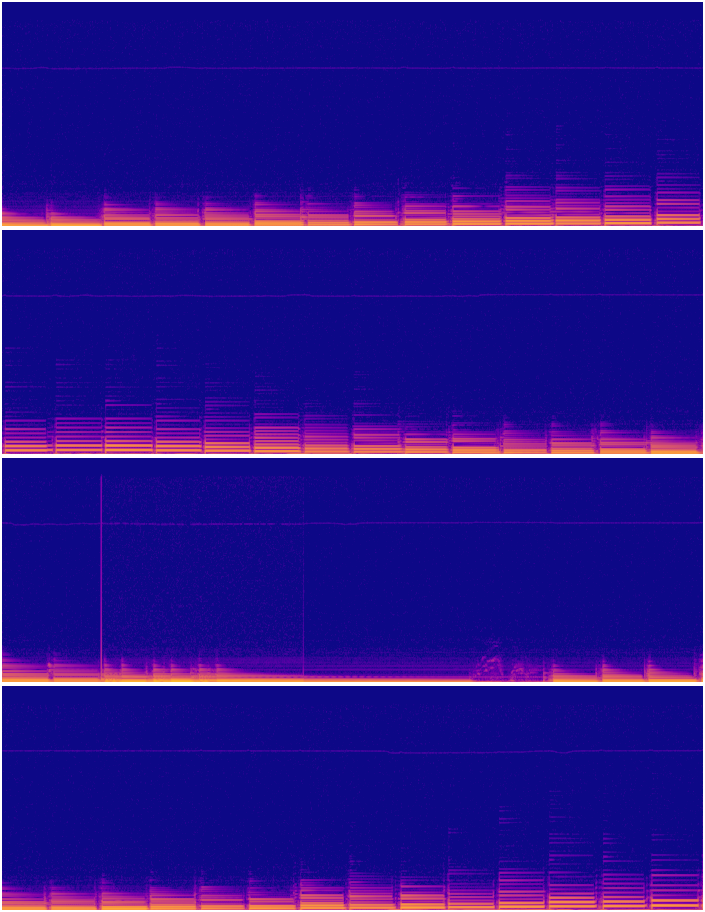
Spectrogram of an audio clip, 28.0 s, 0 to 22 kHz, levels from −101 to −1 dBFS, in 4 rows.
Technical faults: doubled audio track

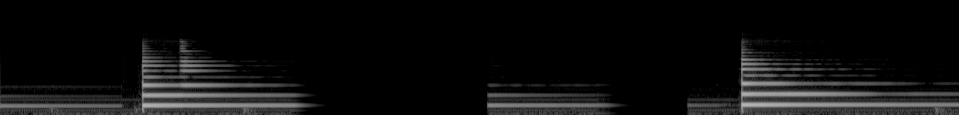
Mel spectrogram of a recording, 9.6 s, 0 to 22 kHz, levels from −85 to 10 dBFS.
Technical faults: call audio freeze; jitter buffer slow-down; long network dropout

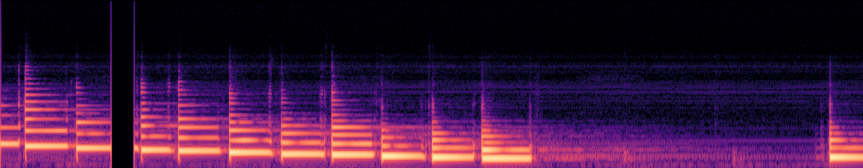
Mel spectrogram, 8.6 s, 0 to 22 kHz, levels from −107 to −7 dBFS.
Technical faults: playback stall; time-compressed catch-up

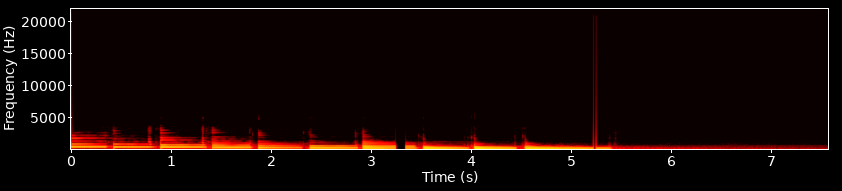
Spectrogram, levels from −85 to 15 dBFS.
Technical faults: Bluetooth stall

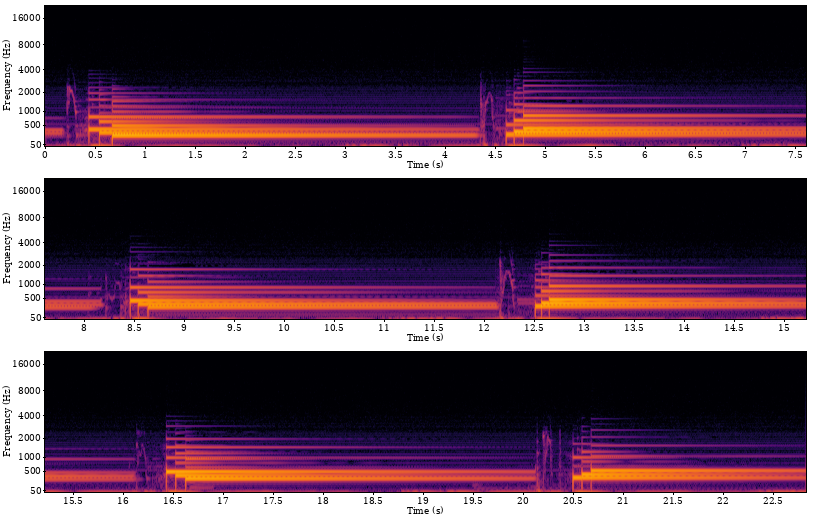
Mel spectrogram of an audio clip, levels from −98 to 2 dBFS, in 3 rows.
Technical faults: none

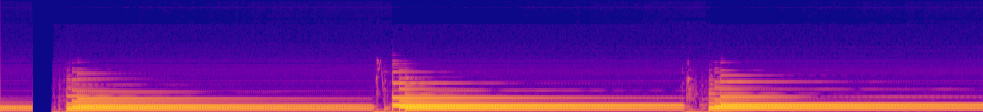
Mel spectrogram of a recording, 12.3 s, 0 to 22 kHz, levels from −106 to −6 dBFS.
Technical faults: stream reconnect

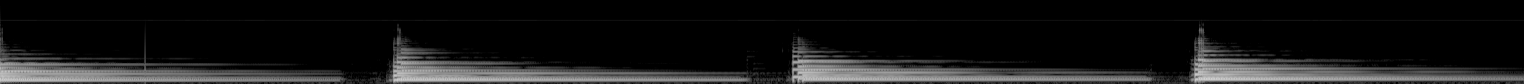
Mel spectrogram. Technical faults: USB whine

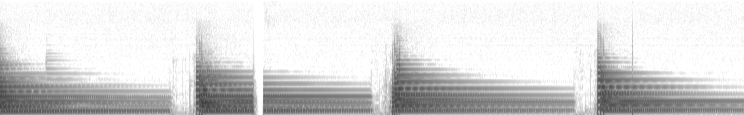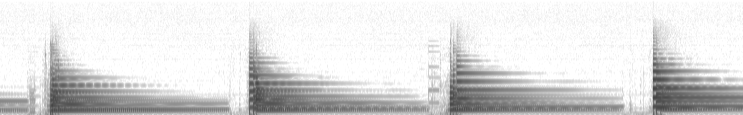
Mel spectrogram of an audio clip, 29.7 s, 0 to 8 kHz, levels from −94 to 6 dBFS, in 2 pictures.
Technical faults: long network dropout

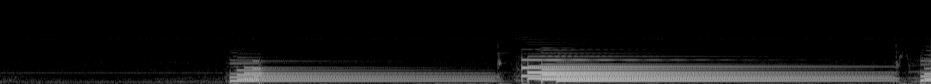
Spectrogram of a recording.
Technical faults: skip ahead; jitter buffer speed-up

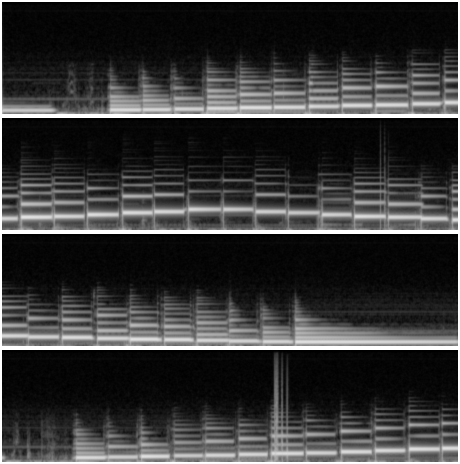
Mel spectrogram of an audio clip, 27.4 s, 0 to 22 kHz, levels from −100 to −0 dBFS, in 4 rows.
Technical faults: loose connector crackle

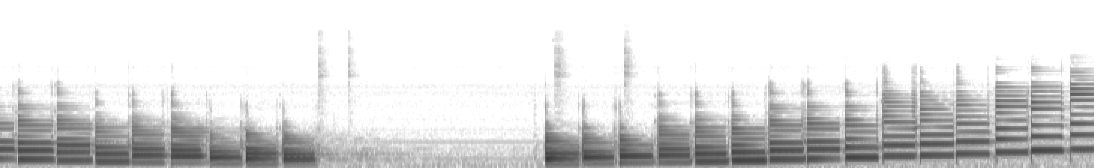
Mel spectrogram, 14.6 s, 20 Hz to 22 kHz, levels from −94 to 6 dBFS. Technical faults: none

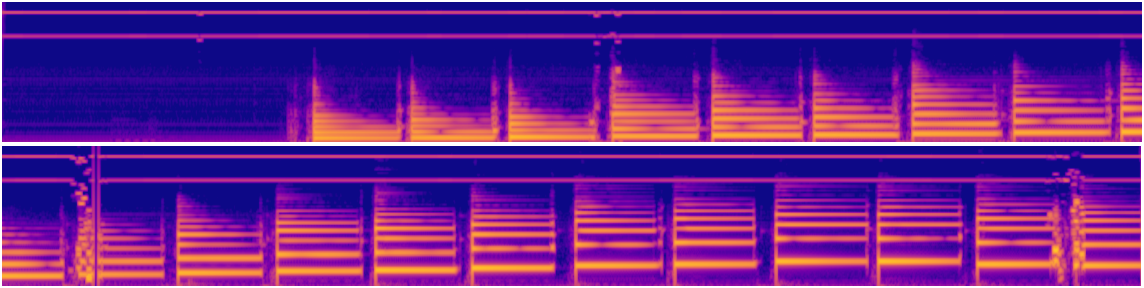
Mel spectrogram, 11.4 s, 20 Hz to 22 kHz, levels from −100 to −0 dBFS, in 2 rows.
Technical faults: USB whine; corrupt frame decoded; corrupt frame muted

